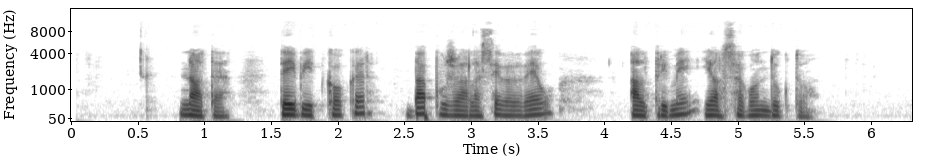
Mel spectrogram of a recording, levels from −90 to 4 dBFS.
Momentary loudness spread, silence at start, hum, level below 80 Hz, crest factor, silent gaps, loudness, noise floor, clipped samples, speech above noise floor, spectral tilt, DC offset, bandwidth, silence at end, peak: 13 LU; 0.8 s; none; -50 dBFS; 22 dB; none; -22 LUFS; -74 dBFS; under 0.1%; 53 dB; -8 dB/octave; under 0.1%; 8.8 kHz; 0.75 s; 0 dBFS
